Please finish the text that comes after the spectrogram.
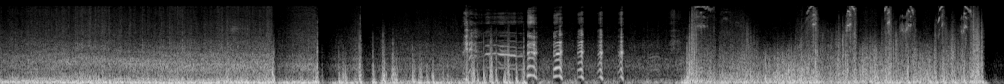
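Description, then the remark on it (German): Loud, roaring wind rush from a phone held out of the window of a car driving at 140, heavy low rumble with sharp buffeting gusts and pops battering the microphone, continuous throughout. “sein Handy bei 140 aus dem Fenster gehalten”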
